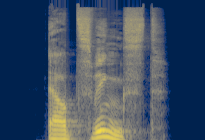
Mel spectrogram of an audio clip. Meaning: second-person singular present of erzwingen
- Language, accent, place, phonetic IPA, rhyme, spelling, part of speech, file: German, Germany, Berlin, [ɛɐ̯ˈt͡svɪŋst], -ɪŋst, erzwingst, verb, De-erzwingst.ogg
